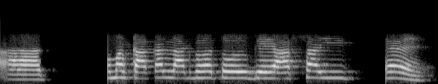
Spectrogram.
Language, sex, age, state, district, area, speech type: Bengali, female, 45-60, West Bengal, Darjeeling, rural, conversation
